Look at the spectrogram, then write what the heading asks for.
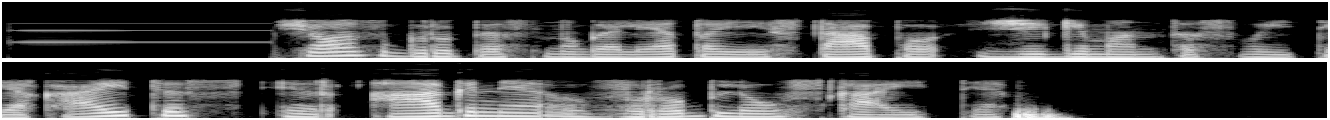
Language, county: Lithuanian, Klaipėda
